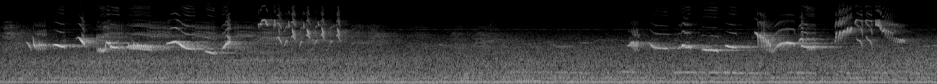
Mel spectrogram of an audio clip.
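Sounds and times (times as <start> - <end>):
common blackbird singing to defend its territory: 0.3 - 3.6, 6.3 - 9.2.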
